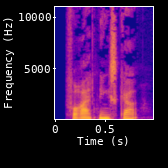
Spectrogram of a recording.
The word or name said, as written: forretningsgang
